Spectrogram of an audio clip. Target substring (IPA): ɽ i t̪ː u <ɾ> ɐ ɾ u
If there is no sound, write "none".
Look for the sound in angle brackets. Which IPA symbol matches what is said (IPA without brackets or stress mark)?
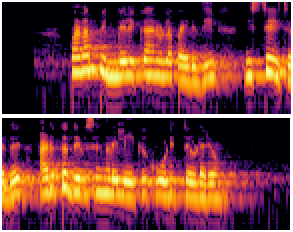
ɽ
